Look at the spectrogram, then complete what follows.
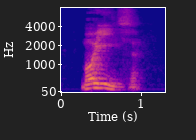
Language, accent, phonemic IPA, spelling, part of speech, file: French, Canada, /mɔ.iz/, Moïse, proper noun, LL-Q150 (fra)-Moïse.wav
- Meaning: 1. Moses (biblical character) 2. a male given name from Hebrew, of Biblical origin, equivalent to English Moses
